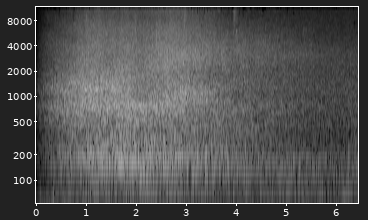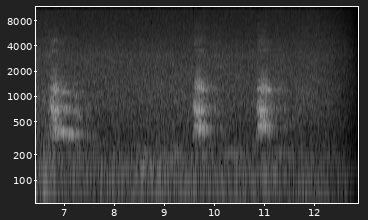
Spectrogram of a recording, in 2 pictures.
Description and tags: Rain Road Car and Dog
It's night, it's raining, it's pleasant 20 degrees C and I am standing on my front veranda with an R-09 connected to a Rode NT4. I am trying to record the rain-drops on the veranda roof (it's tin). A car drives past so I quickly point the mic at the street. You can hear the tyres on the wet road...not long after the car passes a neighbors dog decides the car sucks. WOOF!
rain, recording, car, dog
